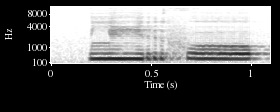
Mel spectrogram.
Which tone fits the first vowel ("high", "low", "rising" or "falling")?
high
